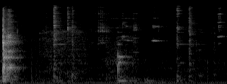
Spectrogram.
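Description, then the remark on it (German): Metallic scrapes and light clinks of a knife and fork cutting a homemade dish on a plate to taste it, a quick irregular series of short, bright strokes with no talking. “Schneiden. Ein bisschen schneiden.”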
